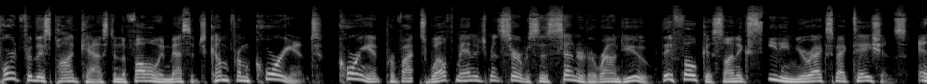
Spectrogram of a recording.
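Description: At 4.11 to 4.20 s, just before "wealth management services centered", and at 7.58 to 7.70 s, after "focus on", the speech fades into brief silence: AAC frame loss with muting. About 85 ms of audio is zeroed, which fits two lost frames. Overlapping windows soften the edges, so unlike a hard dropout the hole is soft-edged.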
